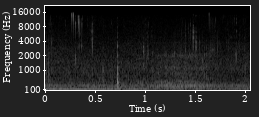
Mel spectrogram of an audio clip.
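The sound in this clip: Soft, faint chewing of a bite of brie cheese: quiet, moist mastication with one slightly sharper sound near the start, and no voices.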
